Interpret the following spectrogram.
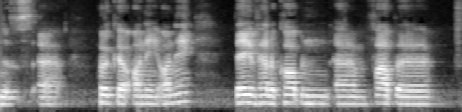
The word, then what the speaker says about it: Hoka One One: plate shoe um in south africa we say hoka one one but the correct pronunciation is uh hoka honey honey they've had a carbon fiber plates inside their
